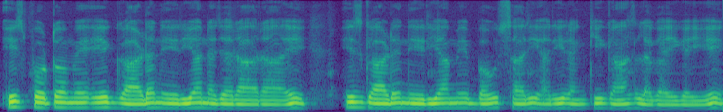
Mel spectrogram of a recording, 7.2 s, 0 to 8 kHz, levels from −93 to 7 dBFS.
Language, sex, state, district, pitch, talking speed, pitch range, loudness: Hindi, male, Rajasthan, Jaipur, 120 Hz, 190 wpm, 115-125 Hz, -16 LUFS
